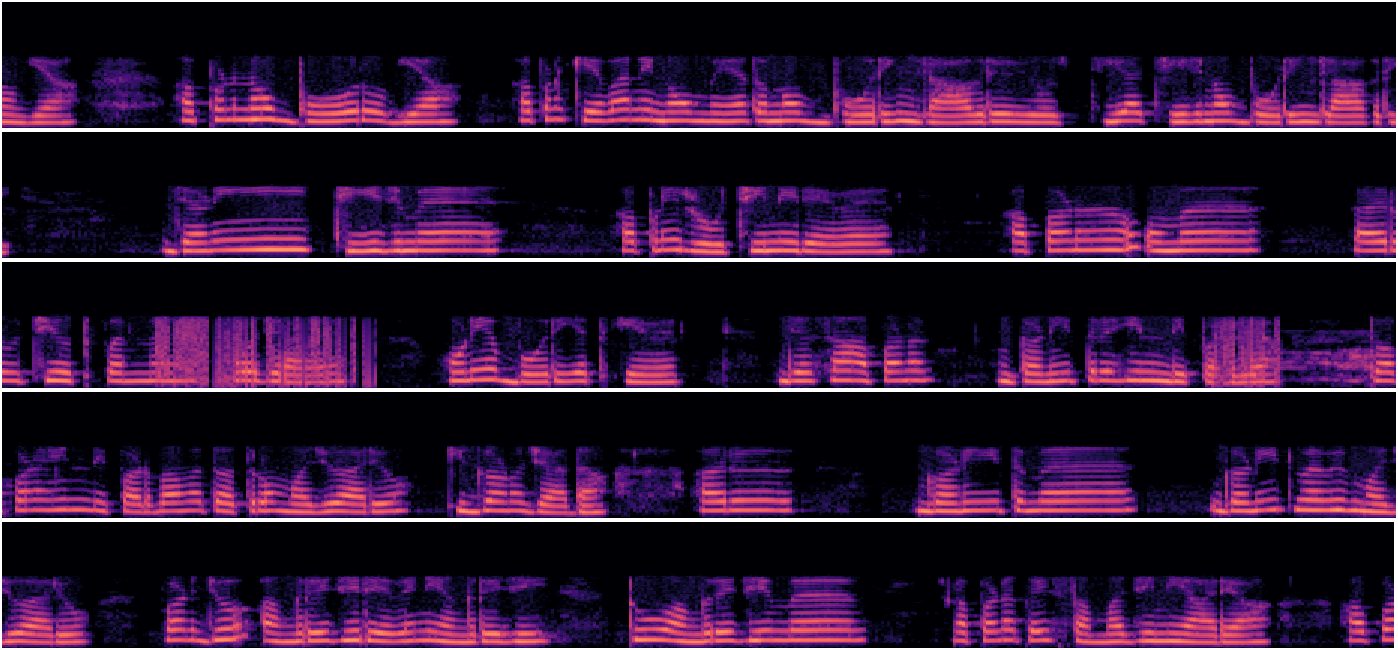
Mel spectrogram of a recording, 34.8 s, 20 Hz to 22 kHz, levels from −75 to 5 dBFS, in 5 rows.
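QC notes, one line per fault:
14.71 to 15.80 s and 20.00 to 20.33 s, loose connector crackle: a worn or dirty contact in the signal path is intermittently losing and regaining connection as it shifts, so the audio is chopped on and off many times a second, and any DC sitting on the line snaps in and out as pops. The result is two irregular bursts of scratchy crackle laid over the speech, confined to the narrow telephone band the line carries, which fits G.711 mu-law coding.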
